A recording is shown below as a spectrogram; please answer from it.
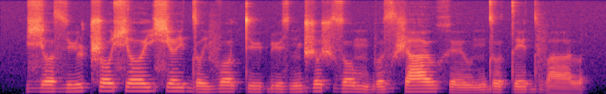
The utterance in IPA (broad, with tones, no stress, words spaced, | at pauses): ʑɤ˨ zy˨˦ʈ͡ʂo˦ɕɤː˦j ɕɘ˦i̯ dʊ˨i̯vo˧l ty˨ɓy˨znd͡ʒo˦ʃzo˧ mbʊ˨˦zʃaː˦u̯xɘː˨u̯ ndʊ˦˨te˦d va˨l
